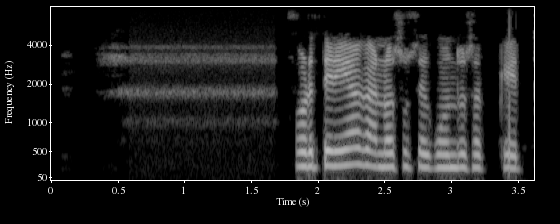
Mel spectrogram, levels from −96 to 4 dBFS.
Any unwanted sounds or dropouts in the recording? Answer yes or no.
no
